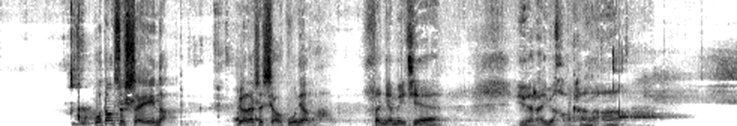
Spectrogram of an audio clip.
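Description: A young man speaks warmly and with animation, close by.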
